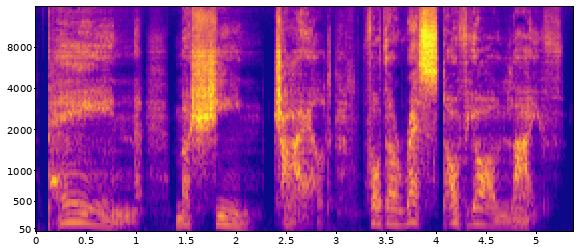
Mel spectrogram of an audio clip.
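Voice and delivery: slow, breathy demonic whisper; whispery telepathic voice. A narrator's reading. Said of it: "a voice in his head".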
